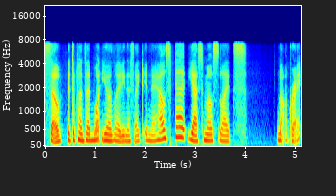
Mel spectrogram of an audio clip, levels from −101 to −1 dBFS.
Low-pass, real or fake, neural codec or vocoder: 7.2 kHz; fake; codec, 16 kHz, 0.5 kbps, FunCodec, trained on Chinese and English, 25 frames a second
